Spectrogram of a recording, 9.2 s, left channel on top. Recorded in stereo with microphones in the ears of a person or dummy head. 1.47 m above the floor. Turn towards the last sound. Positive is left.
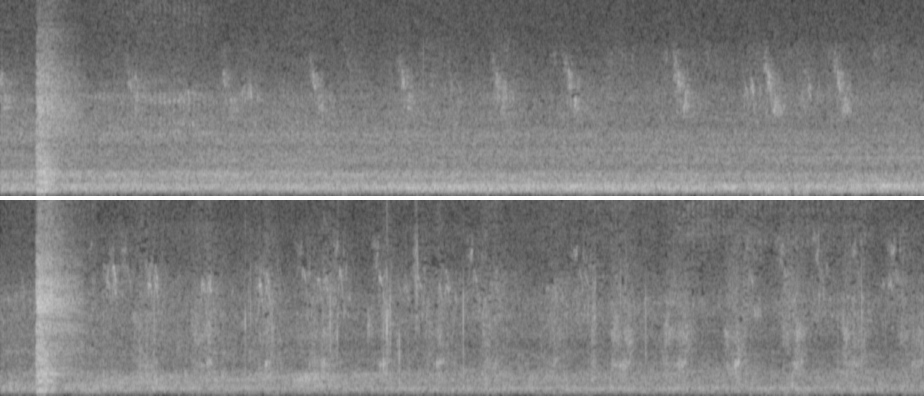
turn(degrees=-15)  # may be behind; listen again after turning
